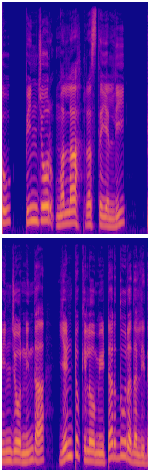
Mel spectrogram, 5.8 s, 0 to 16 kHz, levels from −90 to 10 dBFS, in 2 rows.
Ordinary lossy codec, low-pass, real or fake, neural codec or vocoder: none; 14.4 kHz; real; none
